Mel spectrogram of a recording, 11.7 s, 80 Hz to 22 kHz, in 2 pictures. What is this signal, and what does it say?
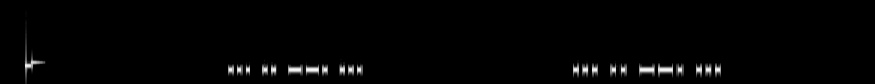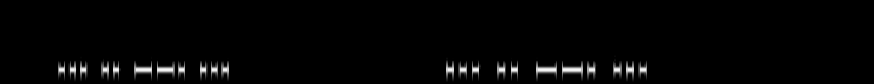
Morse code, heard as a keyed tone, about 35 wpm, 700 Hz. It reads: SIGS SIGS SIGS SIGS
